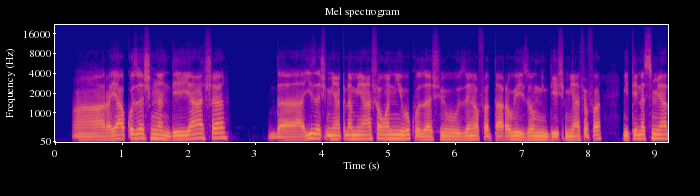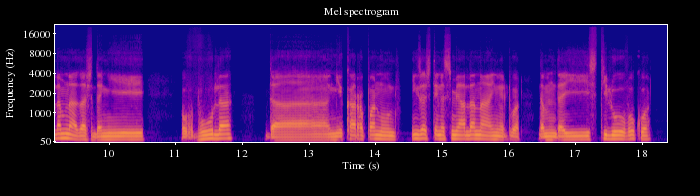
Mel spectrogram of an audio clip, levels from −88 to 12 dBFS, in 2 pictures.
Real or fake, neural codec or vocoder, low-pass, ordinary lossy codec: fake; autoencoder, 48 kHz, 128 numbers a frame, DAC-VAE, trained on Japanese speech; 19.8 kHz; Opus, 16 kbps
